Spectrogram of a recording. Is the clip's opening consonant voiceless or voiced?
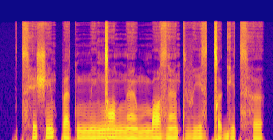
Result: voiceless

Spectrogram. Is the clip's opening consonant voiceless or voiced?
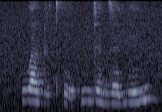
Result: voiced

